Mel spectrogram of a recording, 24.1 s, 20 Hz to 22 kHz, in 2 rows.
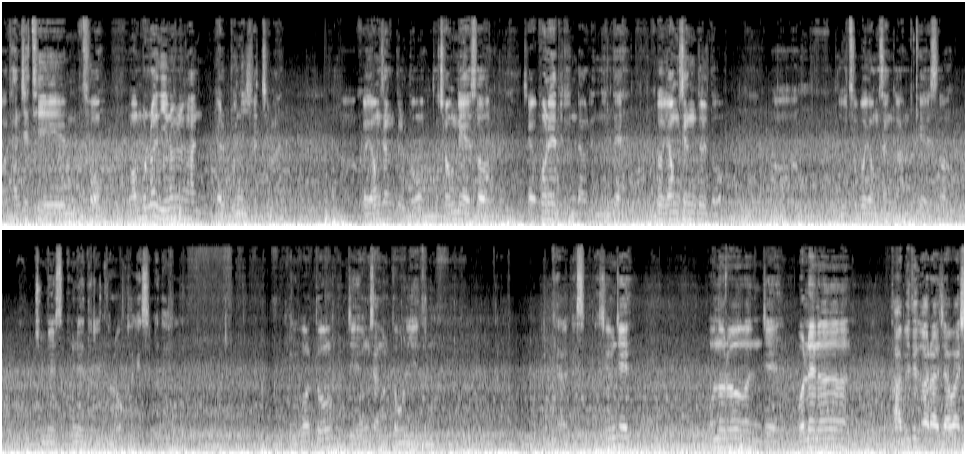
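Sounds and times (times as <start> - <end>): car engine and tyre rumble: 0.0 - 24.0.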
